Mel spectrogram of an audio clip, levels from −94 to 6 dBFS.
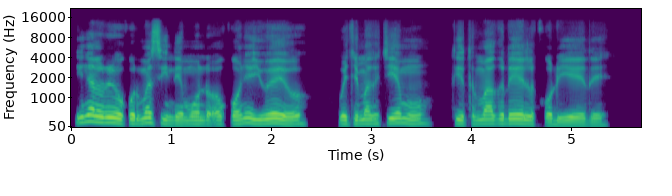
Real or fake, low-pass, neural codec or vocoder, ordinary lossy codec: fake; 14.4 kHz; autoencoder, 48 kHz, 128 numbers a frame, DAC-VAE, trained on Japanese speech; none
